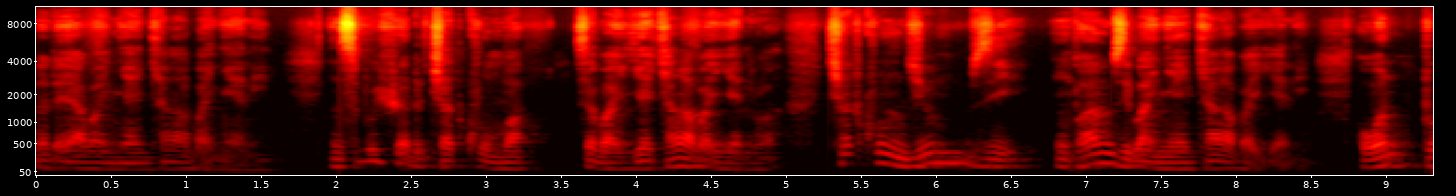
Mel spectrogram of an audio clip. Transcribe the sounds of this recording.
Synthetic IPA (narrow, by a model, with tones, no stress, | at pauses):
nɐ˦ta˨ja̰˨ba˨ɲːa˨ŋ˦kʲa˦ŋa˨ba̰˨ɲː˨a̰˨ni˨n̩˨˦su˦bu˦hʲwa˦t̚i˨t͡ʃa˦tkɾu˨mba˦ | se˦˨ba˨ja˦kʲa˦ŋa˨ba̰˨jːa˨ni˨ba˨t͡ʃa˦tkɾu˦mn̩˦d͡ʒi˦bʲi˨m̩˨k͡pa˦m̩˦bʲi˨ba˨ɲː˨a˨ŋ˦kʲa˦ŋa˨ba̰˨jːa̰˨ni˨o˨wo˦nt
